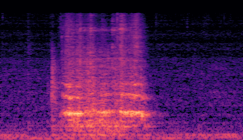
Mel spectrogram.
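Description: A scraping rub lasting about a second: the stainless wire-mesh strainer holding a net bag of red-dyed salted eggs being shifted in its basin.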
